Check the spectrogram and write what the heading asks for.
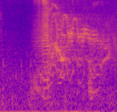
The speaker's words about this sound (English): Those are killer whales. They were recorded in April swimming by the hydrophone that the National Park Service has installed down at the bottom of Glacier Bay.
